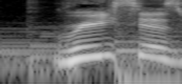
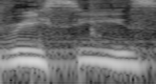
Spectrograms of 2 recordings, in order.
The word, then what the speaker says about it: Reese's: Well, one thing, Reese's versus Reese's. And I think Reese's is stupid because it's Reese. Apostrophe S is Reese's.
